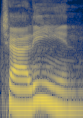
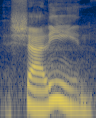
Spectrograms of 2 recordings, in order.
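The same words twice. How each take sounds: First: It begins with a ch sound. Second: It begins with a sh sound. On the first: The speaker calls it wrong. "it is not pronounced Cha- Charlene" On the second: The speaker calls it right. "but Charlene"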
